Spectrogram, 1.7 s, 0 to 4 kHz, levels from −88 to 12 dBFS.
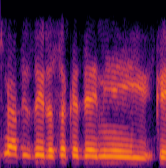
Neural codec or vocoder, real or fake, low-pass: codec, 16 kHz, 6 kbps, DAC; fake; 3.6 kHz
